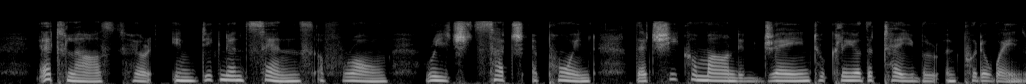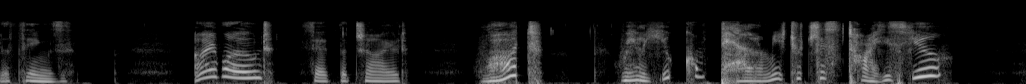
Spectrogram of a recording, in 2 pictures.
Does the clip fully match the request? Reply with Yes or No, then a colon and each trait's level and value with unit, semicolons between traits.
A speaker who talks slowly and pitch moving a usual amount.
Yes: slow, 110 wpm; average, 4.7 semitones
